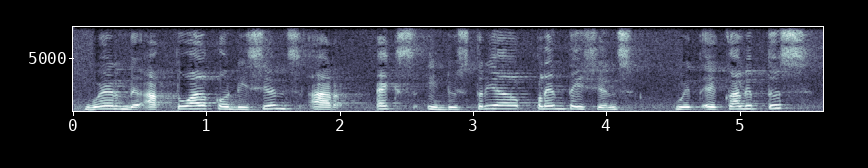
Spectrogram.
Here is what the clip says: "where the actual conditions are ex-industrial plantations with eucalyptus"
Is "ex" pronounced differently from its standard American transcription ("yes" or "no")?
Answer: no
